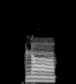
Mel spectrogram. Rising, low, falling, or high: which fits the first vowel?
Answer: low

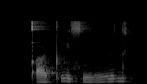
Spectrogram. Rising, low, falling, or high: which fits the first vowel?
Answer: low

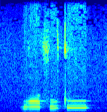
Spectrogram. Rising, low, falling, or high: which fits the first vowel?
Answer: low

